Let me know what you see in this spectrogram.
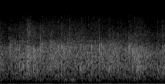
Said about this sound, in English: Isn't God good and his presence good? Amen. Let's give him another hand clap of praise this morning.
